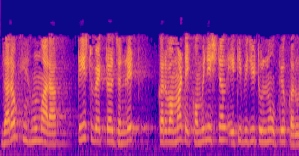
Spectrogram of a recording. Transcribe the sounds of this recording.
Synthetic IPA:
d̪ʱaɾokʰiɦũmaɾaʈesʈʋɛk̚ʈəɾd͡ʒənɾeʈ̚ | kəɾʋamaʈekɔmbineʃnəleʈibid͡ʒiʈulnoupjoɡ̚kəɾũ

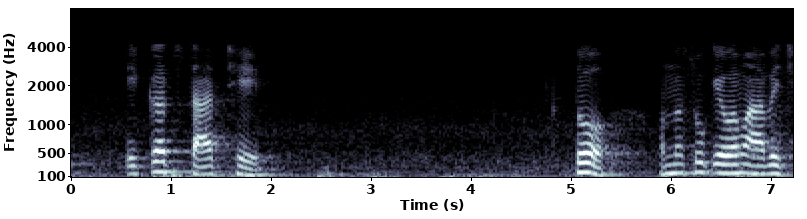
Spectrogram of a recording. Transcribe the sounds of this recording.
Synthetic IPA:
ekəd͡ʒsʈaɾt͡ʃʰe | t̪o | əmnosũkɛʋamãaʋet͡ʃʰ

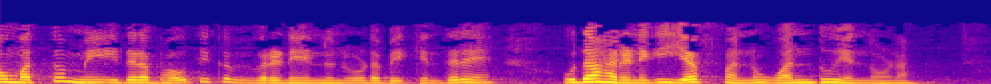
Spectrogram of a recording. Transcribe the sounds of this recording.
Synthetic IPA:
naʋumɐt̪ːomːeid̪ɐɾɐbʱɐʋt̪ikɐʋiʋɐɾɐɳɛjɐnːunɔːɽɐbeːkend̪ɐɾe̞ | ud̪aːɦɐɾɐɳeɡe̞efːɐnːuʋɐnd̪uenːoːɳɐ

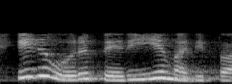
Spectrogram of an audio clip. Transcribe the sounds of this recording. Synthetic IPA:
ɪðɯɔɾɯpɛɾɪjɐmɐðɪpːaː

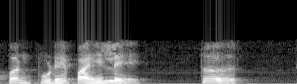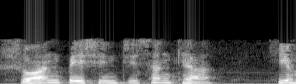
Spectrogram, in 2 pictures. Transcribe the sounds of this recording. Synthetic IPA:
apəɳpuɽ̤epaɦile | t̪əɾ | ɕʋanpeɕiɲt͡ɕiːsəŋkʰja | hiːɦ

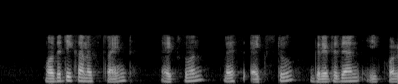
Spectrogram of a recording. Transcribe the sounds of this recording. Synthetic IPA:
mɔd̪əɾʈikãnəsʈɾã̰ɪɳʈ | eksʋə̃npleseksʈuɡɾeːʈəɾd̪æ̃nḭːkʋal

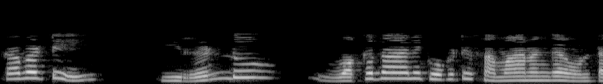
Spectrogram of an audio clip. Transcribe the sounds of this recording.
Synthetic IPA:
kaːbɐʈːi | iːɾe̞ɳɖu | ɔkɐd̪aːnikɔkɐʈisɐmaːnɐŋɡaːuɳʈaː

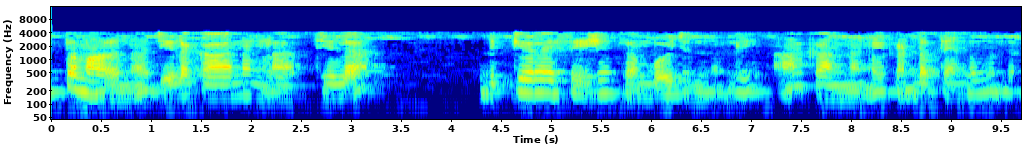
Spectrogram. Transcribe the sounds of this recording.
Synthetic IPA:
ut̪ːɐmaːɭunːɨt͡ɕilɐkaːɾɐɳɐŋːɐɭɐ̰t͡ɕilɐ | ʋikʈiɾɐjseːʂɐnsɐmbʱɐʋit͡ɕːunnːɐɭːiaːkaːɾɐɳɐŋːɐɭkɐɳɖɐt̪ːe̞ːɳɖɐðuɳɖɨ

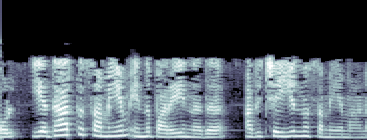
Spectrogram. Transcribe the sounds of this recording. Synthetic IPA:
oːɭjet̪ʰaːrt̪ʰɐsɐmɐjɐme̞nːɨpɐrɐjunːɐðɨ | ɐðɨt͡ɕe̞jːunːɐsɐmɐjɐmaːɳɨ

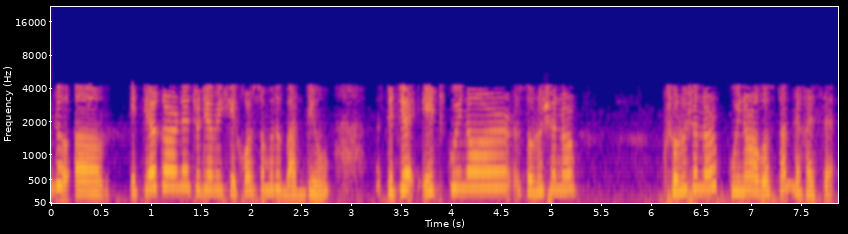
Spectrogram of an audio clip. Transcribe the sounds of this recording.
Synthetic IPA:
kintuʔ | etijaɹkaɹɔnɛzodiamixexɔɹsɔmbʰɔtʊbad̚diʊ̃tetijaʔetkuinɔɹsolusʰɔnɔɹ | solusʰɔnɔɹkuinɔɹɔbɔstʰandɛkʰajsɛ

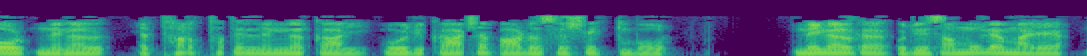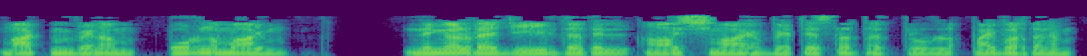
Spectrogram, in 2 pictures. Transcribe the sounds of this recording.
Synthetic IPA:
oːɭniŋːɐɭe̞t̪ʰːaːrt̪ʰɐt̪ːilniŋːɐɭkaːjio̞ɾukaːɕɐpaːɽɨsrɨʂʈikʲːumbo̞ːɭ | niŋːɐɭkɨo̞ɾusɐmuːlɐmaːjɐmaːʈːɐmʋeːɳɐmpuːrɳɐmaːjum | niŋːɐɭuɽe̞d͡ʑiːʋiðɐt̪ːilaːʋɐɕjɐmaːjɐʋjɐt̪jɐst̪ʰɐt̪ːɐt̪ːiluɭːɐpɐɾiʋɐrt̪ɐnɐm

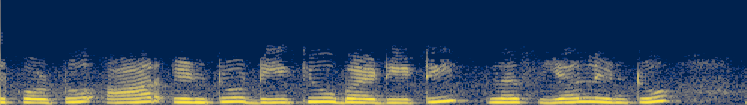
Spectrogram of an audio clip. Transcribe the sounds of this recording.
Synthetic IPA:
ikoɭʈːuʔaːɾiɳʈuɖiːkjuːbɐjɖiːʈiplɐseliɳʈu

